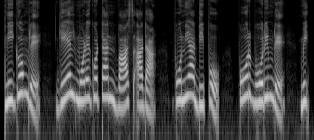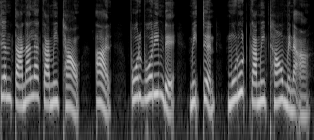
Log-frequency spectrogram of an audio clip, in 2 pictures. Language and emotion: Santali, neutral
